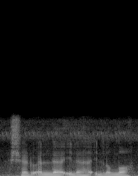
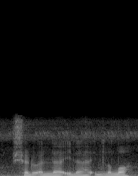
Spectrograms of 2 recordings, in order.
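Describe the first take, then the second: No difference in how they are said.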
